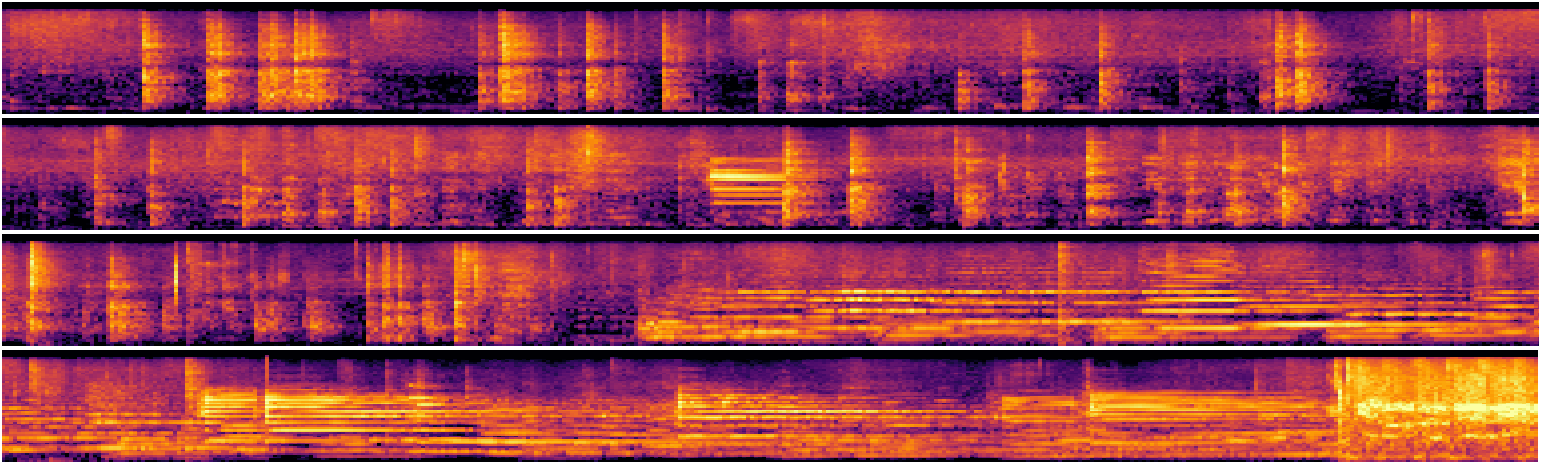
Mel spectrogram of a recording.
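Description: Free improvisation by a mixed ensemble of brass, strings, electric guitar, keyboard and percussion. For the first part it is sparse, scattered clicks, knocks and short tones. About eighteen seconds in, it gives way to a louder, continuous run of held pitched notes that change in steps, and the full band comes in loudly right at the end.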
